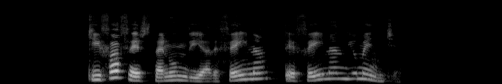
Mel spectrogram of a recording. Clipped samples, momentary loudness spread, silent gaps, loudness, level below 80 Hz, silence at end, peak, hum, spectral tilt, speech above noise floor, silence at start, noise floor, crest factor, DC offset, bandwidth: under 0.1%; 12 LU; none; -29 LUFS; -86 dBFS; 1.1 s; -8 dBFS; none; -5 dB/octave; 60 dB; 0.9 s; -88 dBFS; 22 dB; under 0.1%; 11.5 kHz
